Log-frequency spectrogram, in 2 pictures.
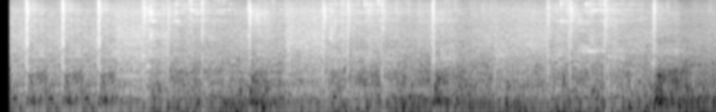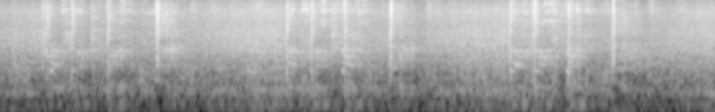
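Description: Kicks and punches landing on a hanging leather heavy punching bag in an irregular series of sharp thuds, some followed by a brief metallic jingle from the bag's hanging chains, over a low steady hum.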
